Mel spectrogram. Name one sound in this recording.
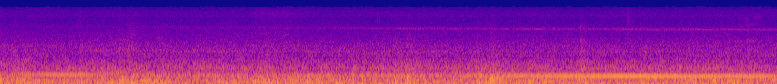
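An electric multiple unit train rumbles along the track at speed, heard from inside the carriage.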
